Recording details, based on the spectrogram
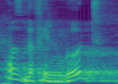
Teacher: there will be a rising tone and it will be given before the stressed syllable where the change in pitch begins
